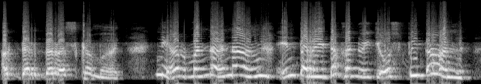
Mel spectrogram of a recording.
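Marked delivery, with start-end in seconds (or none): 1.6-4.7 high, loud, tearful rush; distressed crying news. Acted. Daughter telling mother Arman is in hospital, high tearful panic. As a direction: blurt the bad news through tears.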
